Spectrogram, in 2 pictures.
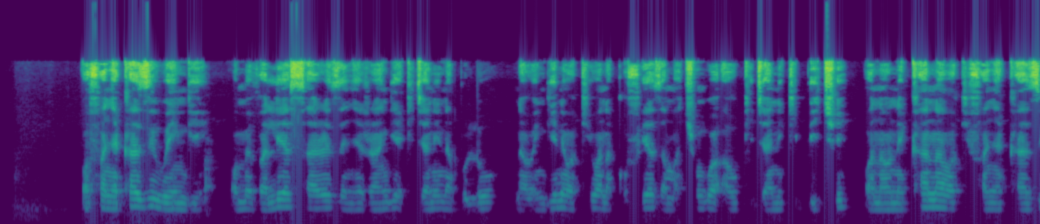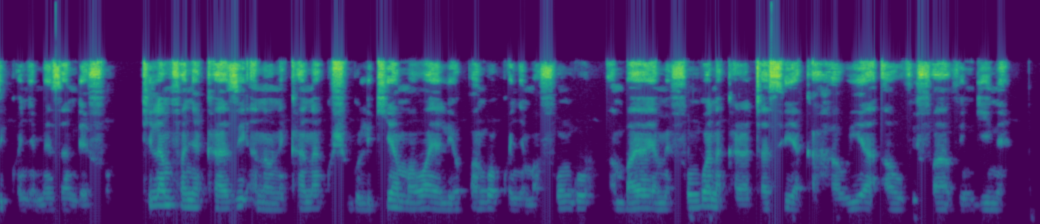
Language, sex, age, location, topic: Swahili, male, 18-24, Nairobi, agriculture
